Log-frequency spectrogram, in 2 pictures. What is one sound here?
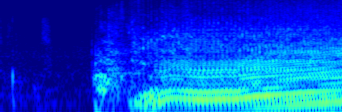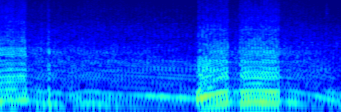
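A motorcycle engine starts and rumbles loudly as it rides off.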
